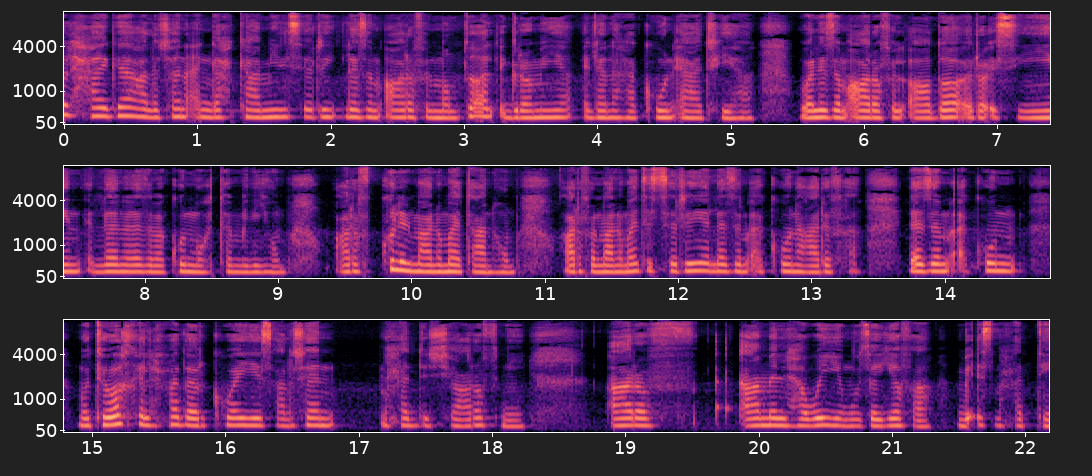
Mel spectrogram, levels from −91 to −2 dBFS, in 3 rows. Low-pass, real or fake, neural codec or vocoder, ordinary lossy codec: none; real; none; none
